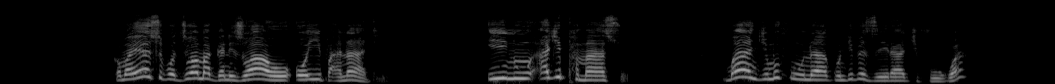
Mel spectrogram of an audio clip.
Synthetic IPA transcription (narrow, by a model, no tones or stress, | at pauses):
kɔmajɛsup̬ɔd͡ziwamaɡanizɔawɔʔɔjipaːnaːti̥ | inuat͡ʃipʰamaːsɔ̥̰ | ɓwand͡ʒimufunakundip̬ɛzɛɾat͡ʃifuːkwa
